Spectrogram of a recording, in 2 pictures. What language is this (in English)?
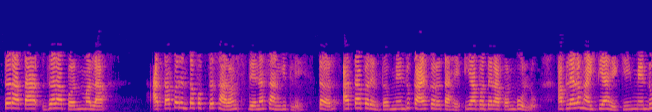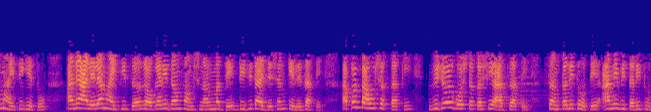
Marathi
